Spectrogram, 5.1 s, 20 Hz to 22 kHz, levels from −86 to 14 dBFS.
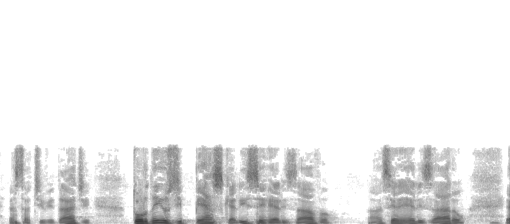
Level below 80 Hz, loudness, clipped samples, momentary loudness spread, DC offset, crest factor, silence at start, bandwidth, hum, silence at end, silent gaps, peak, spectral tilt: -62 dBFS; -21 LUFS; under 0.1%; 16 LU; under 0.1%; 22 dB; 0.1 s; 8 kHz; none; 0 s; none; 0 dBFS; -5.5 dB/octave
